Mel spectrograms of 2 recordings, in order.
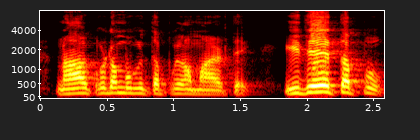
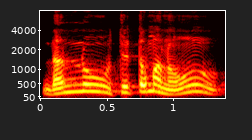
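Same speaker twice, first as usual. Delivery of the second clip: quieter, slow, hurt pleading; imitating tearful Chiranjeevi, quieter; 7 dB quieter than usual. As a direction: quote a man close to tears, softly. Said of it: "కన్నీళ్ళు పెట్టుకుని మాట్లాడుతుంటే".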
